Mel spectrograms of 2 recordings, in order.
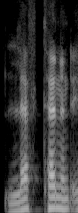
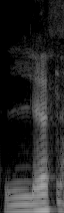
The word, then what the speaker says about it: lieutenant: Don Moran, lieutenant is just the wrong pronunciation. The word is a combination of lieu, as in lieu of, and tenant. Yeah, lieutenant.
